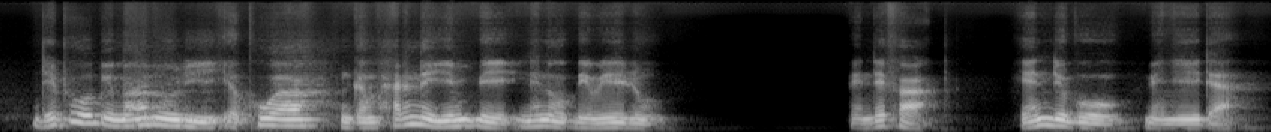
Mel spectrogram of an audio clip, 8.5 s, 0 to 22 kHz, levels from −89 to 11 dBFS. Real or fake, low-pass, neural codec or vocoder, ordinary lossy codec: fake; none; autoencoder, 48 kHz, 32 numbers a frame, DAC-VAE, trained on Japanese speech; none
